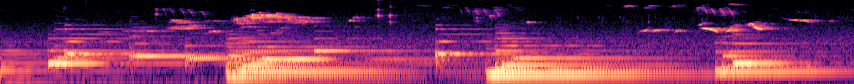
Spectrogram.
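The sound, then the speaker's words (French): Birds chirp and sing in scattered bright phrases over a steady background of sustained swelling tones that rise in four waves. “Et maintenant, Entends-tu chanter les oiseaux”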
